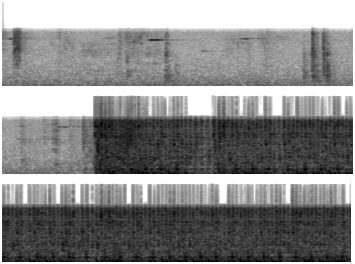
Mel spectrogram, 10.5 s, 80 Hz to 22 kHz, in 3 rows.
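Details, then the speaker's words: 1929 Henderson KJ four-cylinder motorcycle, magneto ignition, original carburetor with Harley air cleaner, prepared for 2012 Cannonball: engine catches and settles into brisk, even idle with steady exhaust beat; normal idle. "I'll go ahead and put the camera down for a minute, see if I can fire it up and kind of see what it sounds like and hear it a little bit."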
